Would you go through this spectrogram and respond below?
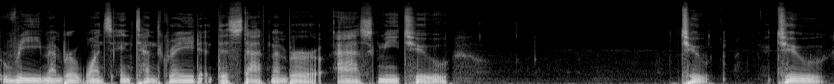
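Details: Adult man who stutters, onset in 5th grade, mild and covert, worst in 11th grade, reporting unusual fluency in this recording; stuttering.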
